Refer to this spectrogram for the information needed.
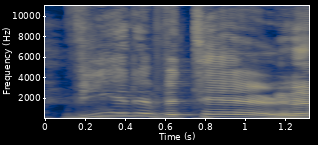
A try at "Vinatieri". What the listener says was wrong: Vinatieri. no, it's Vinatieri. You're adding like an extra E or an I in there.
